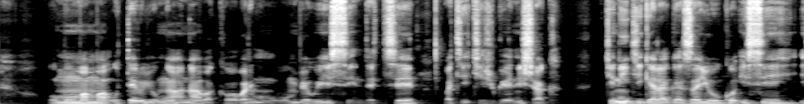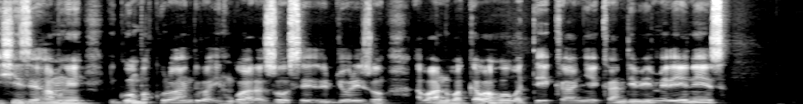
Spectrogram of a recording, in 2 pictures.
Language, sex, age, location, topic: Kinyarwanda, male, 25-35, Huye, health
